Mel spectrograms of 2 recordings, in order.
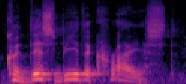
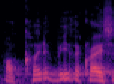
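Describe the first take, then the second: First: "Could this be the Christ" pitched out boldly to make listeners consider it; challenging question. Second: Quick, light "oh, could it be the Christ" with no challenge in it; "could it be the Christ" said fast and offhand; idle wondering. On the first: Acted. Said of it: "This is a challenging question". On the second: Shown as a demonstration. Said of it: "This is a challenging question. Now, oh".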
